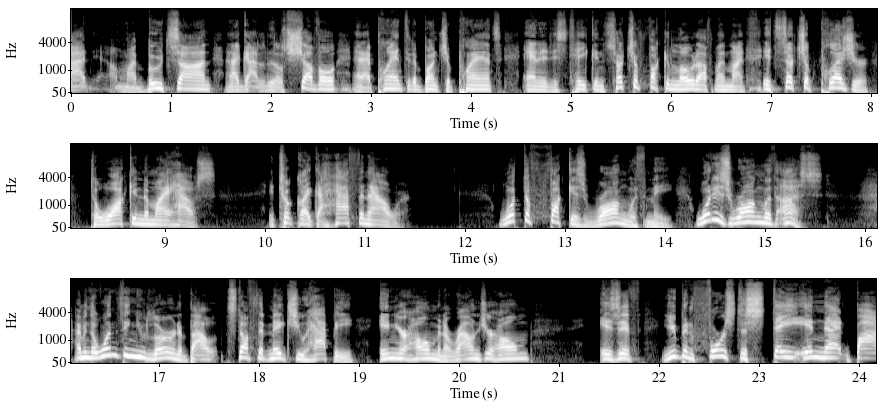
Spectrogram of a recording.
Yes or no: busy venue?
no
